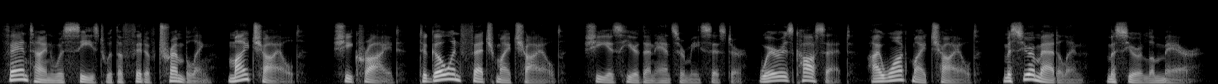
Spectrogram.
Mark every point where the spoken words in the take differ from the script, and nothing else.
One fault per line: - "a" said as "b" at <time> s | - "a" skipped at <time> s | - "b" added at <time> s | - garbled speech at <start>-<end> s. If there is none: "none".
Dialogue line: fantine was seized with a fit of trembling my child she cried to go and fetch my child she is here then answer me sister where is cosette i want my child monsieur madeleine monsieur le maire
none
